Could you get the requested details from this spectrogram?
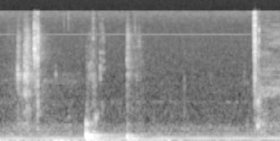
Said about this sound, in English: This ice, ice in my water.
